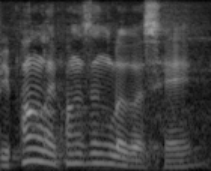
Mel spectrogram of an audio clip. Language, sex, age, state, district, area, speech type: Bodo, male, 45-60, Assam, Kokrajhar, urban, spontaneous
